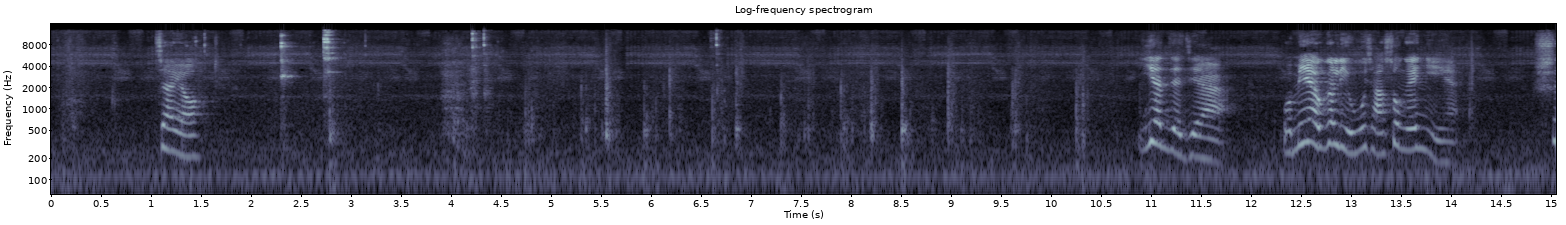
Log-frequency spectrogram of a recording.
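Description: A boy speaks with excitement, close by.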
